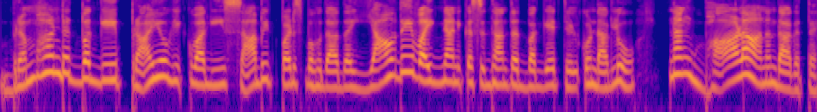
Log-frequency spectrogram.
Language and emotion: Kannada, happy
